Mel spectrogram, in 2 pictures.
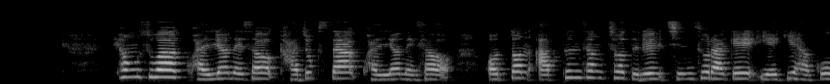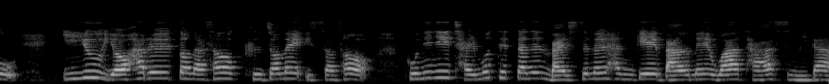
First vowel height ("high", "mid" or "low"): mid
